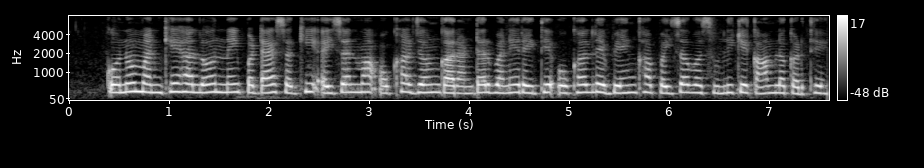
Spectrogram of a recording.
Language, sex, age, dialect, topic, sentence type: Chhattisgarhi, female, 18-24, Western/Budati/Khatahi, banking, statement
